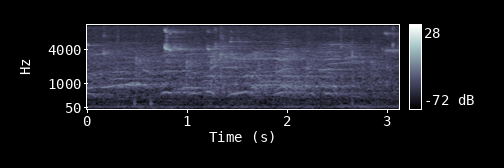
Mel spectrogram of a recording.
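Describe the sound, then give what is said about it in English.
A basketball is dribbled on a court, a few faint, soft bounces over a steady background hum. “Back up top with that dribble.”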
